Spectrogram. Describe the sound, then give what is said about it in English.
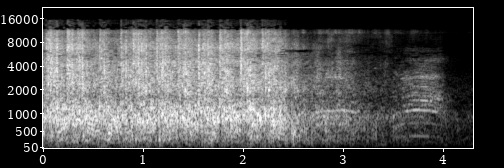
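Rapid burst of gunshots during a police confrontation with a man holding a knife, a dense, harsh crackling volley that holds for a couple of seconds, then fades out. “shots fired”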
